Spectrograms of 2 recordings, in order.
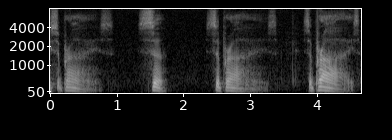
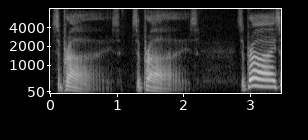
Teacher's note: The second syllable receives all the stress.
